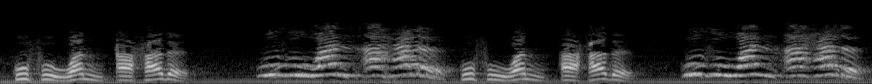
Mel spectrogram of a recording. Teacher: یہاں کفون 2 زبر تنوین ہے لیکن آگے حمزہ بشکل الف آ گیا جو کہ حروف حلقی میں سے ہے، لہذا یہاں اظہار حلقی ہوگا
